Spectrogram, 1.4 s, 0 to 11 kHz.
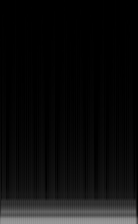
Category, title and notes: Instrument samples > Synths / Electronic
Landline Phonelike Synth G4
Old-School-Telephone, Holding-Tone, JI-Third, JI-3rd, Landline, JI, Landline-Phonelike-Synth, just-minor-third, Landline-Holding-Tone, Landline-Telephone, Landline-Phone, just-minor-3rd, Landline-Telephone-like-Sound, Synth, Tone-Plus-386c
